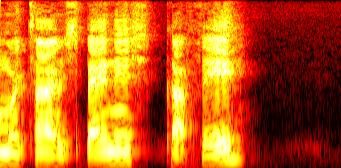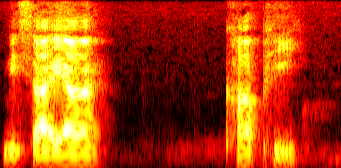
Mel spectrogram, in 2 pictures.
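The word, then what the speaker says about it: kape: I might not say it really really good copy but it's pronounced it's spelled k-a-p-e copy and it means coffee now in Spanish you say Cafe in English is coffee so one more time Spanish Cafe bisaya copy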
